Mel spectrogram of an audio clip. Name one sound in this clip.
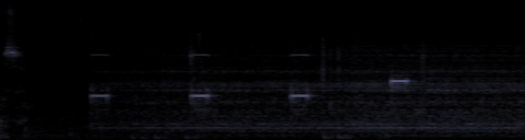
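A countdown beeps once each second.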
